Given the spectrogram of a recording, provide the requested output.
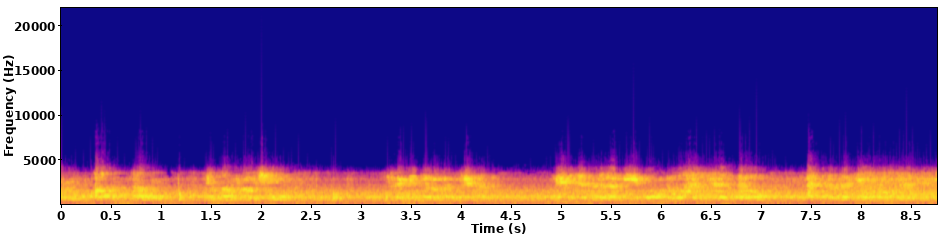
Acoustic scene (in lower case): subway station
